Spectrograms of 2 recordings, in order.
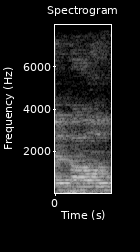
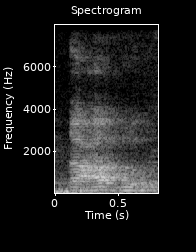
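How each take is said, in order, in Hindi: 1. बीच का w sound double नहीं है। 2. बीच का w साउंड डबल है। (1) "कुछ लोग इसको ताउज बोलते हैं ... ये गलत है" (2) "वाव के ऊपर तशदीद है, तो असल लफ्ज क्या है?"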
